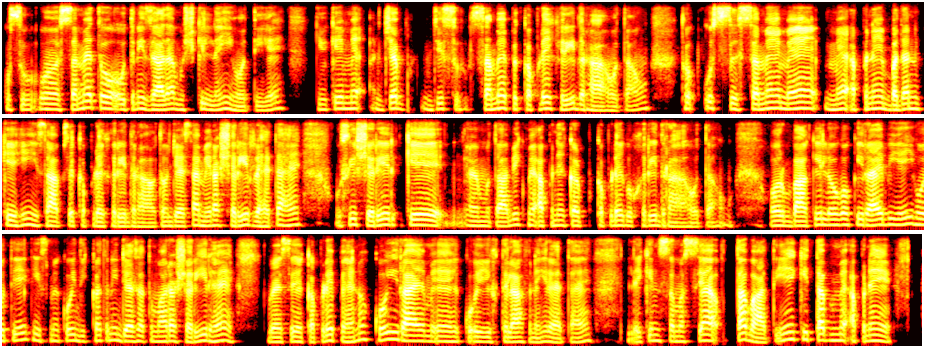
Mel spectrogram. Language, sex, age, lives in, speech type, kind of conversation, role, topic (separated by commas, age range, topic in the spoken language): Hindi, male, 20-24, India, conversation, advice, user, जब कपड़ों का फिट समझना मुश्किल लगे, तो सही आकार कैसे चुनूं?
